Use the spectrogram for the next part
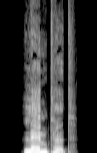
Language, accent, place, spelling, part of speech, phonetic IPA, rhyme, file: German, Germany, Berlin, lähmtet, verb, [ˈlɛːmtət], -ɛːmtət, De-lähmtet.ogg
- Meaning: inflection of lähmen: 1. second-person plural preterite 2. second-person plural subjunctive II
